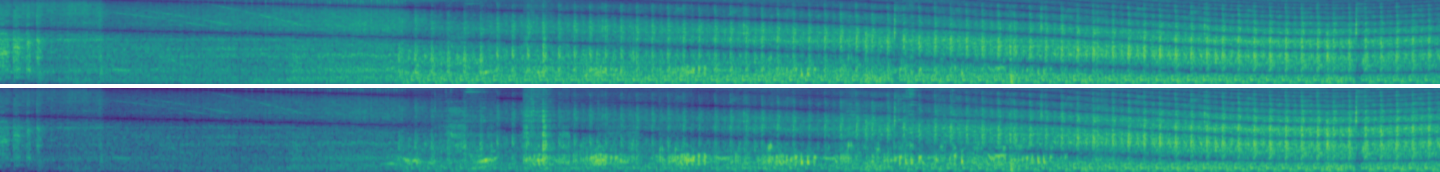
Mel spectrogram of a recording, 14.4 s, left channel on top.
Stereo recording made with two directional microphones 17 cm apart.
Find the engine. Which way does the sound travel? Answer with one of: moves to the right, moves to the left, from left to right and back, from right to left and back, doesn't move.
moves to the right.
